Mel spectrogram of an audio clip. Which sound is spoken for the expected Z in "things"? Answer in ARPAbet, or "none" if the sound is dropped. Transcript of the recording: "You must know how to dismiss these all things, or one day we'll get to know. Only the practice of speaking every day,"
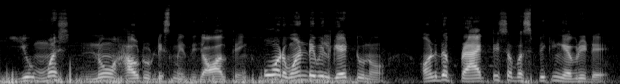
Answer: none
